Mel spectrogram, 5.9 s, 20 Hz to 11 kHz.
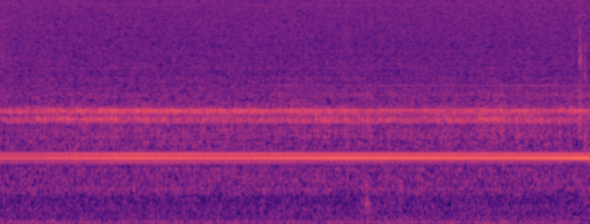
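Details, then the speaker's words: Nordmende Turandot tube radio, being diagnosed for low speaker output, with replacement tubes fitted and tone buttons disconnected, receiving a test signal near 900: a steady high tone with a hard buzzy overtone. The output is distorted with harmonics; cause not traced. "Sounds distorted to me. Like I hear some harmonics in this signal."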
